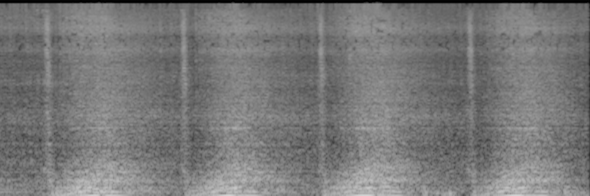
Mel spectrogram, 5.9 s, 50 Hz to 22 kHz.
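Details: 2006 Mazda 3 2.0L, driving normally in gear: engine note swells and fades with sharp pops and rattles about every second and a half; heat shields ruled out, worn engine mount suspected and later replaced.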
